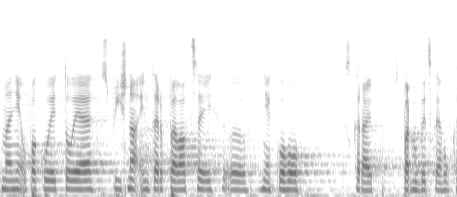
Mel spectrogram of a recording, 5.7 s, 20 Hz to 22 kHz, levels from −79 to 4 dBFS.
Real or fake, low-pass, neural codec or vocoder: real; 9.9 kHz; none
